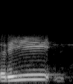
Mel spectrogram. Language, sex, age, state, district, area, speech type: Sanskrit, male, 18-30, Odisha, Khordha, rural, conversation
